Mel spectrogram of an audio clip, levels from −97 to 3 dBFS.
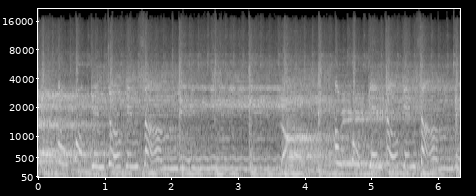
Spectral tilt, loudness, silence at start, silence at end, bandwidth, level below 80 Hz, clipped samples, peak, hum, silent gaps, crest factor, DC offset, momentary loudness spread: -4.5 dB/octave; -16 LUFS; 0 s; 0 s; 19 kHz; -36 dBFS; under 0.1%; -2 dBFS; none; none; 14 dB; under 0.1%; 3 LU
